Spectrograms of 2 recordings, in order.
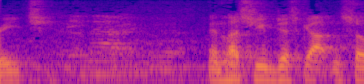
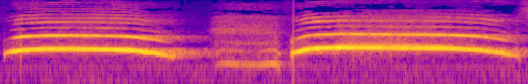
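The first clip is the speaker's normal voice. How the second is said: very high, loud shouting whoop; a wife whooping for joy in church; joyful whoop; 22 dB louder than usual. Retold or imitated. Wife rejoicing at the altar, whooping loudly. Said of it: "She started going".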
